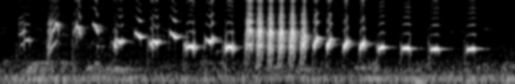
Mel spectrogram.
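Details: Green leafbird, called cucak ijo, in vigorous song: a fast run of varied chirps and slurred whistles, a rattling buzzy trill in the middle, then a slowing series of plain, even whistles.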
